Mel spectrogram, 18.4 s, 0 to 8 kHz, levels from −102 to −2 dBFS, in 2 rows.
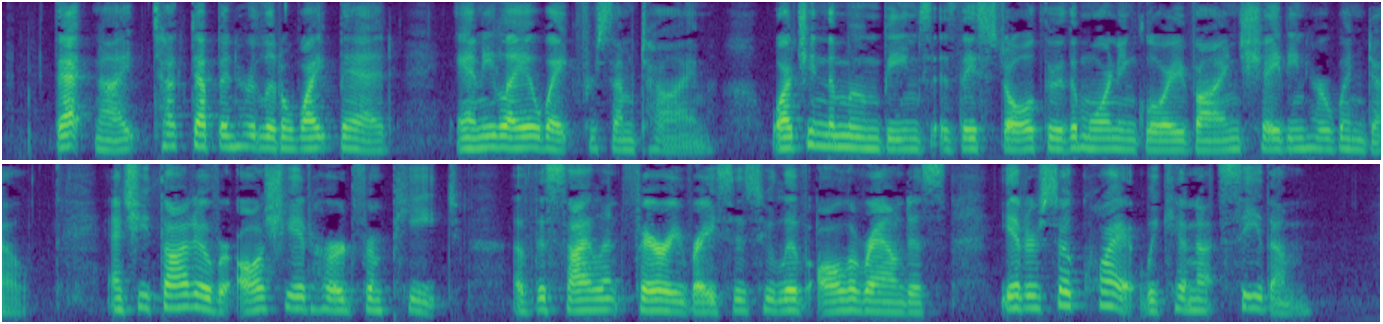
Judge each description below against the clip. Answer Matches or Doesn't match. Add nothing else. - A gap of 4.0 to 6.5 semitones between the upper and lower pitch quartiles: Doesn't match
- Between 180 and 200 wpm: Matches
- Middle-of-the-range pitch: Matches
